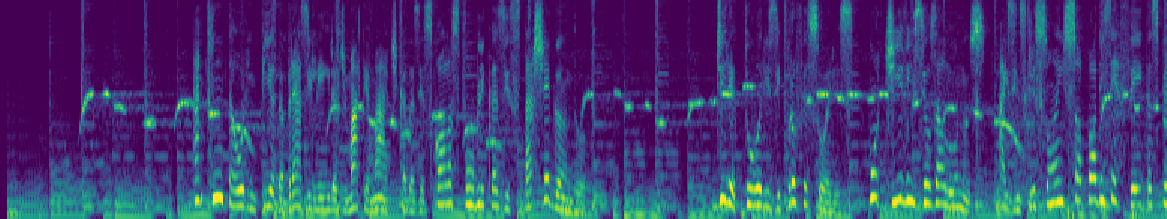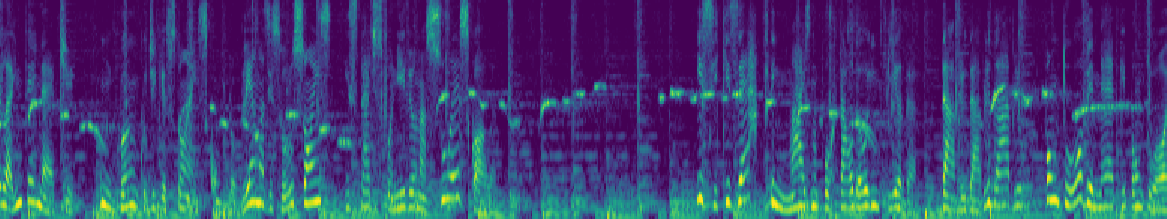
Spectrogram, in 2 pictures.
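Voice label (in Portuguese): Português - Brasileiro, Voz Padrão - Grave, Feminino; MEC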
